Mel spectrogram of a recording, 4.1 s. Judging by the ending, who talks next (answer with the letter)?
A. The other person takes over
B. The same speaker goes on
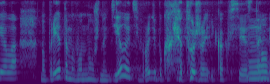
A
